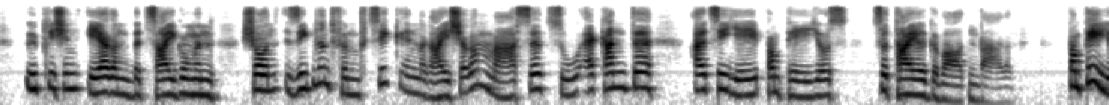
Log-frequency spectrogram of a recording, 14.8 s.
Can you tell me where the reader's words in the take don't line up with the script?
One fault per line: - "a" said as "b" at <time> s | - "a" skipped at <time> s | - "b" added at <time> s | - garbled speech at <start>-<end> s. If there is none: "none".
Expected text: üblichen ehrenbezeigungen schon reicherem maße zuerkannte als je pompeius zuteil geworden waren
- "in" added at 5.3 s
- "sie" added at 9.5 s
